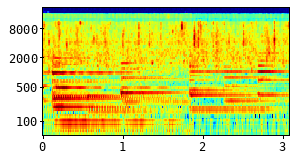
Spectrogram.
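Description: Steady rain patters as a continuous soft hiss beneath gentle sustained musical chords that shift a few times; no one speaks.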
